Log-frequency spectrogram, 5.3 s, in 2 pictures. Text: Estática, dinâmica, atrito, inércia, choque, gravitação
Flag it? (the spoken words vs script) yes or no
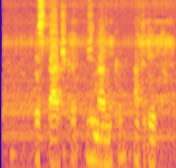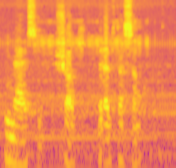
no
